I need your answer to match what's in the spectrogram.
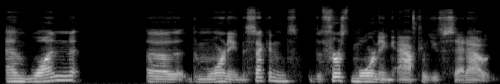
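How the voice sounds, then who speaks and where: A man's voice: mid-range voice, lively intonation, unhurried, pushed and bright. A man narrating a tabletop game as game master, chatty, with frequent laughs and many fillers.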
